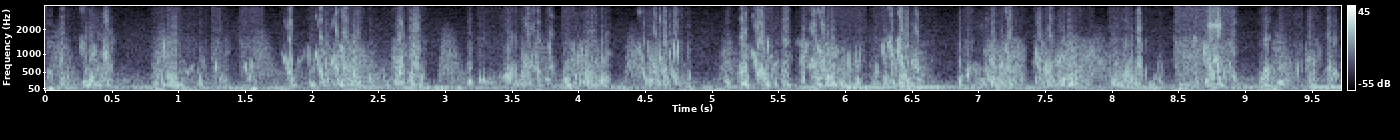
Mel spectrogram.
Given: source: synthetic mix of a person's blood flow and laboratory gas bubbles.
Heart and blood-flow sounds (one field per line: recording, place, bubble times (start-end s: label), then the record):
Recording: Doppler ultrasound of blood flow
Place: subclavian vein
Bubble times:
0.00-0.07 s: bubbles
0.10-0.53 s: bubbles
0.78-1.40 s: bubbles
1.46-1.63 s: bubbles
1.75-2.87 s: bubbles
3.15-3.83 s: bubbles
3.88-4.25 s: bubbles
4.42-4.85 s: bubbles
5.07-6.67 s: bubbles
6.83-7.35 s: bubbles
7.39-7.87 s: bubbles
7.96-8.40 s: bubbles
8.46-8.97 s: bubbles
9.08-9.71 s: bubbles
From the record:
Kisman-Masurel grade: 343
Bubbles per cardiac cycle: rolling drumbeat, 9 or more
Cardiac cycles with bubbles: 100%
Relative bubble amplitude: loud (0.450 to 0.775)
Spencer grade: 3 (all of the cardiac periods contain showers or single bubble signals, but not dominating or overriding the cardiac motion signals)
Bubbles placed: anywhere in the cardiac cycle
